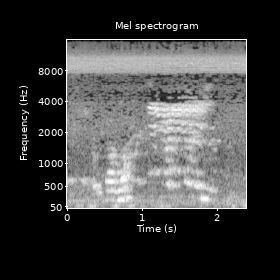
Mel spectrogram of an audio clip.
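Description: A faint, drawn-out animal call about a second in, lasting most of a second, with a shorter faint sound just before it.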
